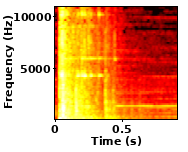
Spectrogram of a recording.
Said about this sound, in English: Through the peephole, I could see two strange trick-or-treaters standing outside the door, motionless. It began pounding on the door and telling me to let them in.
